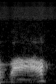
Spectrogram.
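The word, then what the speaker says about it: ו: the manuscript are a vav. So a one letter, the sort of there, it's W, it's pronounced W-O-W, but we pronounce it va.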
